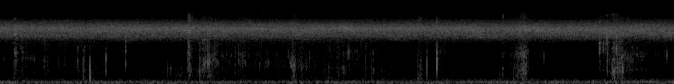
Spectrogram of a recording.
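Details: Noisy cicada chorus in creekside woods on a humid midsummer day, an unbroken high-pitched buzzing wash under frequent crunching footsteps and twig snaps from someone walking.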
